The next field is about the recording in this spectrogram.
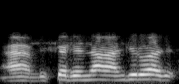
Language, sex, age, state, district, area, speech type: Tamil, male, 60+, Tamil Nadu, Thanjavur, rural, conversation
